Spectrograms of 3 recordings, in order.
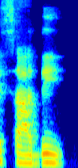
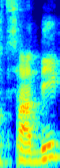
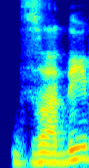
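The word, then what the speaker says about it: צדי: और शादी को जो है वो शादी भी बोलते हैं, जादी भी बोलते हैं कोई, लेकिन उसका जो क्या बोलते हैं ओरिजिनल प्रोनाउंसिएशन है वो टी और एस वाला ही है, जेड वाला नहीं है।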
